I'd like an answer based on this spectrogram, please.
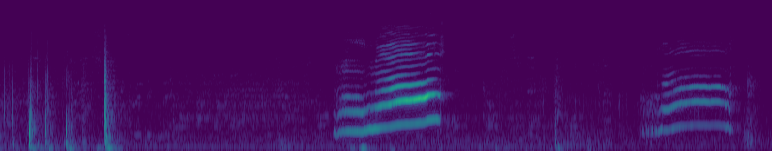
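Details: Indoor house cat, described as a mischievous cat, gives two meows, the first loud, long and bending upward, the second shorter and softer, after a few sharp thumps and knocks at the start and a single tap between.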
